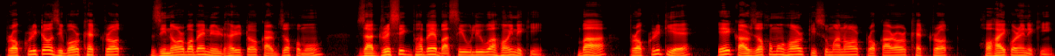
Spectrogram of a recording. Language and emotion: Assamese, neutral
